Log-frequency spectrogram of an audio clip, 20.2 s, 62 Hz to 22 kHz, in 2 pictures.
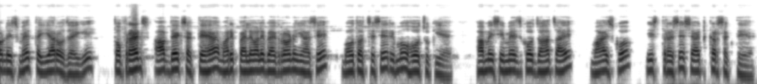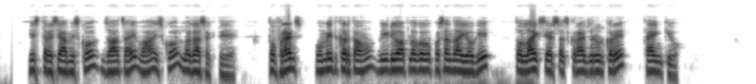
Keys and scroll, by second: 1.3 F9.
